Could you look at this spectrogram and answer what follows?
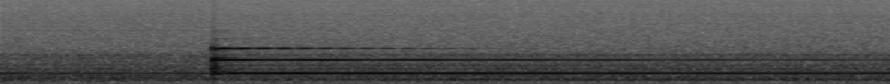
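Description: Zen meditation hall bell struck once about two seconds in, then ringing with a long, slowly fading tone. It is one of the bells that signal the start of a zazen sitting period.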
